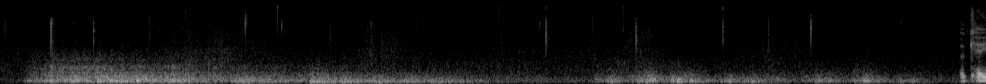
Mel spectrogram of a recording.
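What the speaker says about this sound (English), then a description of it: "Occasionally, you might hear a thunderstorm" Thunderstorm with steady rain: a deep rolling rumble of thunder swells and fades twice under the continuous hiss of falling rain, with no voices.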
